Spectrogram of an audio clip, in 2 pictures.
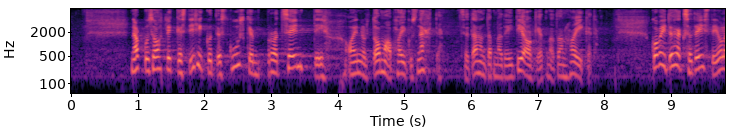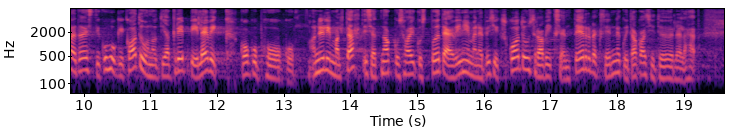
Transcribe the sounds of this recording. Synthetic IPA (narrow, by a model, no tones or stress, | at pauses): nɑkːuso̞ht̪likːe̞st̪isikːˑut̪ːˑe̞st̪̚kuːske̞nd̪̥̚pro̞t̪se̞nʲt̪ːˑiɑ̰jnult̪ːˑo̞mɑb̥hɑjɡ̥usnæht̪e̞ | se̞ːt̪æɦænd̪ɑb̥nɑd̪̥e̞jt̪iɑɡ̥ie̞t̪nɑd̪̥o̞nɦɑjɡ̥e̞̰d̪̥ | ko̞vid̪yɦe̞ksɑt̪e̞jst̪e̞jo̞le̞t̪ɤest̪ikuɦuɡikɑd̪̥unud̪̥jɑkripːile̞vikːo̞ɡub̥ho̞ːɡ̥ṵ | o̞̰nylimɑlt̪ːæht̪ise̞t̪nɑkːushɑjɡ̥ust̪̚pɤd̪e̞vinime̞ne̞pysʲiksko̞d̪̥usrɑvikse̞nd̪̚t̪e̞rve̞kse̞nːekujt̪ɑɡ̥ɑsit̪øːlelæɦḛb̥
